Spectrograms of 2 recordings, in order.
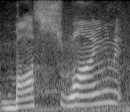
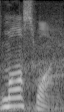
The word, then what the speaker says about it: Mosswine: Moss swine. People read it as Mosswine, but there's the first the first S and the second S are separate words technically.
